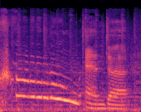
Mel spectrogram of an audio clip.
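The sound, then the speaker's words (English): A human voice imitating a hyena-like laughing yip call: a long, whining tone that slides steadily downward, followed by two short, bright yipping bursts. “very hyena sound, like that kind of like a laughing yip”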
